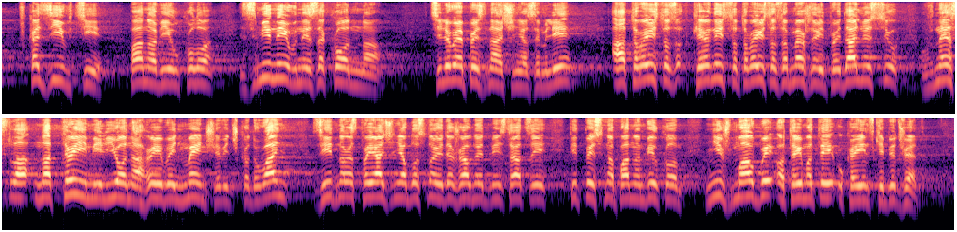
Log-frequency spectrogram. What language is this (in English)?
Ukrainian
